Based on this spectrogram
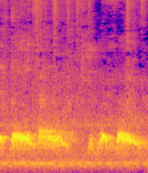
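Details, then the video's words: Spotted dove singing prolifically, a recording used as a lure to get other birds singing: two mellow cooing phrases, each a short note then a longer falling coo, with a steady low hum behind. "SUARA DERKUKU GACOR"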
